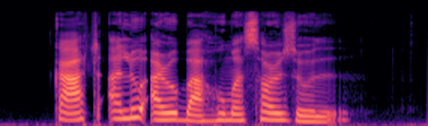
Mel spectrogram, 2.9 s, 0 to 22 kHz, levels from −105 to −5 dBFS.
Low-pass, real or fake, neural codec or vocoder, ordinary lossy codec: 14.4 kHz; real; none; none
